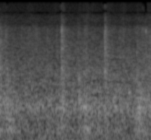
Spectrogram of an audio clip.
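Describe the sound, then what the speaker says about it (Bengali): Rain falls steadily beside a rooftop garden on a tin-roofed house, a soft, even hiss with a few faint louder patters, close and unbroken. "এই যে বৃষ্টি হচ্ছে।"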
